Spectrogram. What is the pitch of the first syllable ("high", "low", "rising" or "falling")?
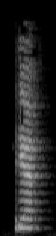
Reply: high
